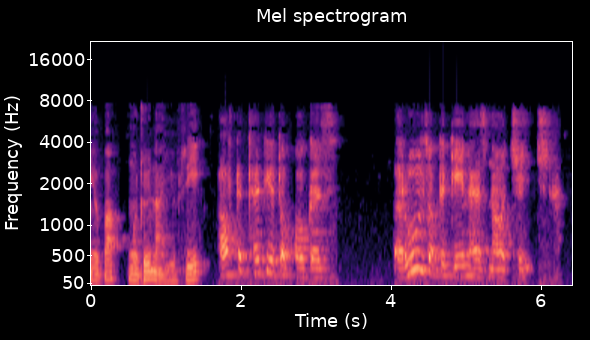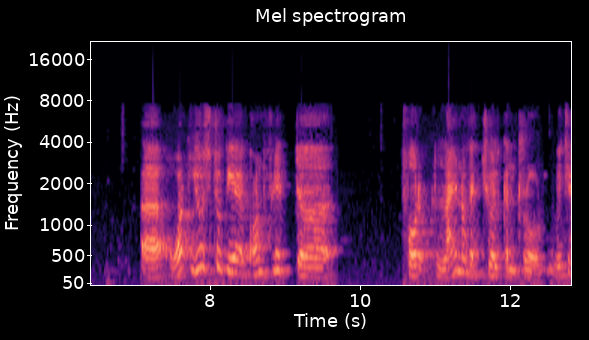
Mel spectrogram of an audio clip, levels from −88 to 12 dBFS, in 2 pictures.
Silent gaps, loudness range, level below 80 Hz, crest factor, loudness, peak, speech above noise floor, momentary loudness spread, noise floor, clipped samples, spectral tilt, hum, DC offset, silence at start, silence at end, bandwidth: none; 2 LU; -46 dBFS; 16 dB; -14 LUFS; 0 dBFS; 46 dB; 10 LU; -60 dBFS; under 0.1%; -3 dB/octave; none; under 0.1%; 0 s; 0 s; 7.8 kHz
